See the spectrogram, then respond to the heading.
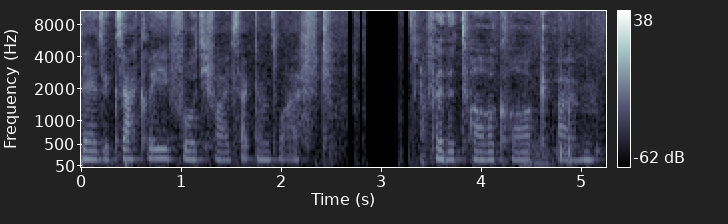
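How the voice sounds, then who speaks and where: A quiet whisper moves along at a fairly slow pace. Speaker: booktuber. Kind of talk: vlog. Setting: at home at night. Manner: whispering quietly. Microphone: hard to hear, too quiet.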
